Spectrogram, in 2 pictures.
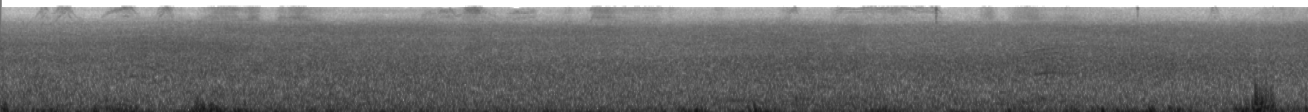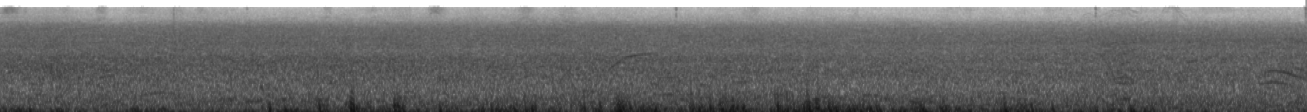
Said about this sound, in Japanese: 波の音と聞こえてますかねさっきはかなり波の近くにいたのでうるさかったんですけどもちょっと今日風強いですね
